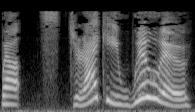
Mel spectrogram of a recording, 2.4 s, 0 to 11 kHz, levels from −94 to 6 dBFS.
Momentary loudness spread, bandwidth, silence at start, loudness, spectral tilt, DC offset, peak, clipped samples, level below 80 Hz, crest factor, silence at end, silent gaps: 18 LU; 8 kHz; 0 s; -19 LUFS; -2.5 dB/octave; under 0.1%; -4 dBFS; under 0.1%; -52 dBFS; 16 dB; 0.05 s; none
